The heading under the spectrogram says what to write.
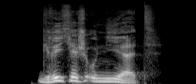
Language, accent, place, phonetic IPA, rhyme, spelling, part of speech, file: German, Germany, Berlin, [ˈɡʁiːçɪʃʔuˈniːɐ̯t], -iːɐ̯t, griechisch-uniert, adjective, De-griechisch-uniert.ogg
- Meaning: synonym of griechisch-katholisch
